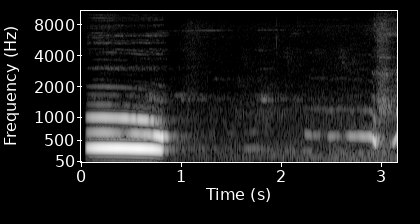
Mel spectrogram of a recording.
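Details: A captive gray wolf in a zoo gives a loud, steady howl that drops slightly at the end.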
